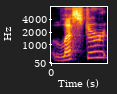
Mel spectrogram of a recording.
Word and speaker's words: Leicester: Liam, am I saying that right? Yes, you are saying it right. Very well done, Skeetsy. Yes. It's spelled crazy, guys. It's spelled weird, yeah. Yeah, it's Leicester, but Leicester, England.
